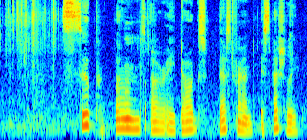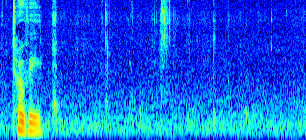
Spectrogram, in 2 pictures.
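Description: A dog gnaws and chews on a toy.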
